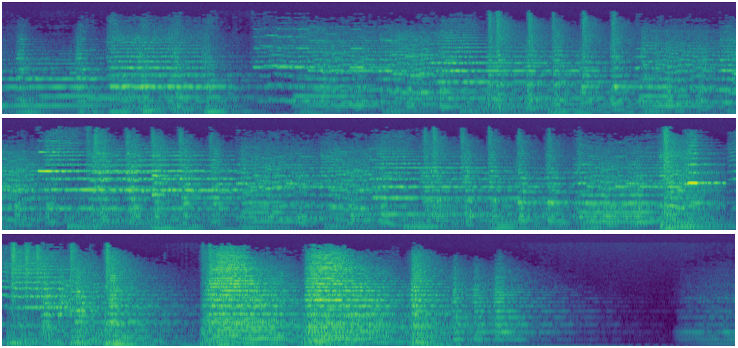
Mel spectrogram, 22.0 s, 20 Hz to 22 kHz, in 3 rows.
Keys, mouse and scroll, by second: 1.1 x, 3.9-9.8 middle drag, 9.8-11.7 drag, 12.2-16.6 drag, 15.4 middle click, 16.0 right click, 17.1 s.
